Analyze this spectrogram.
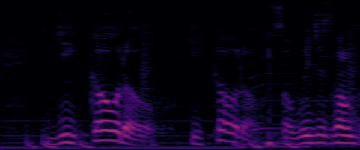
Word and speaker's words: Geekoto: That's kind of how I pronounce it because it's geek and then oto. So I'm thinking it's like Geekoto.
